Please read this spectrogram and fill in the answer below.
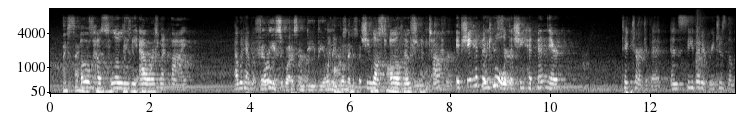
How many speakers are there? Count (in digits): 4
